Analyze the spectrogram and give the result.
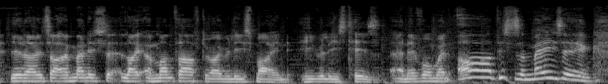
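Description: Very fast speech with a British accent, hardly any pauses and very even loudness, over noticeable background noise. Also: man, ordinary pitch variation. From UK. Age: 30s. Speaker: electronic music producer. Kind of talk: casual interview chat.

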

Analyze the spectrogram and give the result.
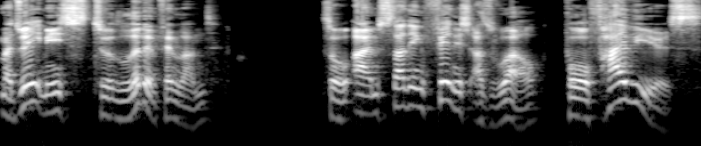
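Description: With a Japanese accent, a man speaks at a very slow pace in a fairly high pitch, using very wide pitch swings and vocal fry. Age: 50s. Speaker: podcaster. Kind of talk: scripted-style podcast trailer, self-introduction. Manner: halting, hesitant with fillers.

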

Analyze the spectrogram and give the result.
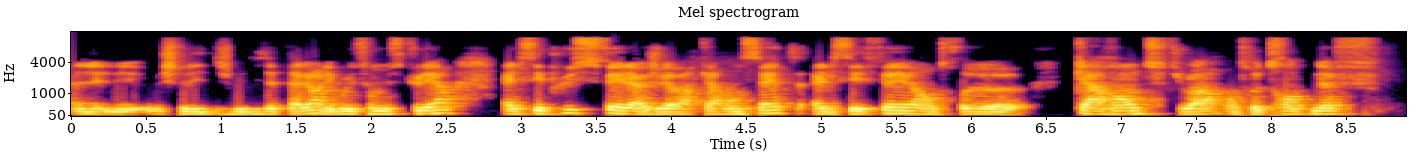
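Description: Dark and mellow in tone, a man's medium-pitched voice keeps fairly even intonation. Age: 40s. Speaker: ultra runner and yoga teacher. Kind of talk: casual chat. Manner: halting.

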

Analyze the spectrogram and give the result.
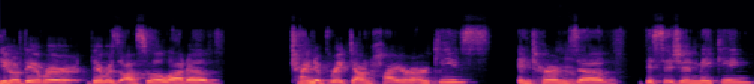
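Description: In a normal speaking voice, a woman with an American accent talks at a moderate pace with a fairly high pitch and ordinary pitch variation. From New Jersey. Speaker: education researcher. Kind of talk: interview conversation.

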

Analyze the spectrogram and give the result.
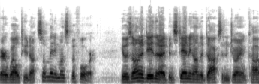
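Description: Someone reading aloud in a natural voice

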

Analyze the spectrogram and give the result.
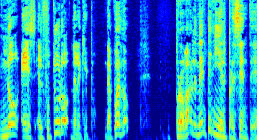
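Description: An animated, somewhat breathy man with very wide pitch swings, in a dry, close sound with no echo. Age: 60s. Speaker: sports podcaster. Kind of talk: sports analysis monologue.

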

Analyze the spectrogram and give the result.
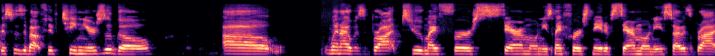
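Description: A woman with an American accent speaks at a moderate pace and medium pitch, her bright, sharp tone kept at very even loudness with monotone, flat intonation. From Southern California. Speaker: curanderismo practitioner and herbalist. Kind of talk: interview conversation.

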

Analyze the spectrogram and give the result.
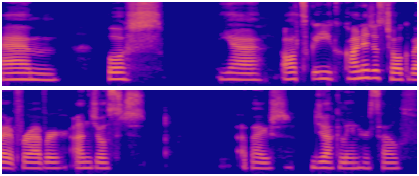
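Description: A woman at medium pitch, fairly slow and monotone with flat intonation, long, frequent pauses, and a dry, close sound with no echo. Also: very clean recording, silent background. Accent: Irish. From Ireland. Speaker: podcast host. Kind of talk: casual chat.

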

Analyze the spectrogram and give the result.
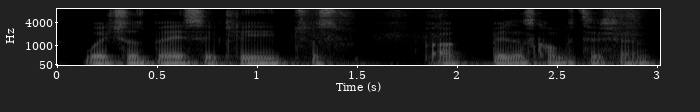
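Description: A man with a London accent talks very fast at a very deep, low pitch, his dark, mellow tone touched with vocal fry. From East London, England. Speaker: machine learning engineer. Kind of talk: interview.

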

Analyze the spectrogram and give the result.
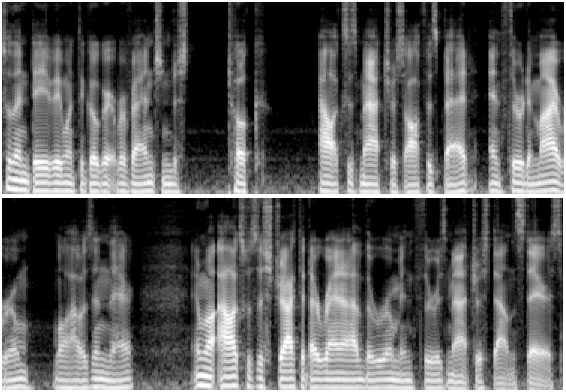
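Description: A man's very deep, low voice at a fairly quick pace, in a very clean recording with a silent background. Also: fairly even intonation. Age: 18. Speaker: podcast guest. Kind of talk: casual chat.

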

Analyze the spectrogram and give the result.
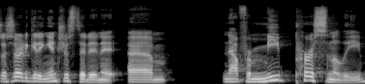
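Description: On a very clean recording with a silent background, a man of medium pitch talks at a very fast pace. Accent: American. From Michigan. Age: 40s. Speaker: tutoring business founder. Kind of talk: casual interview.

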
